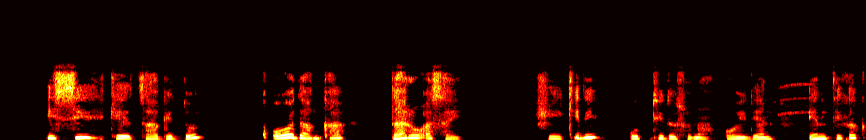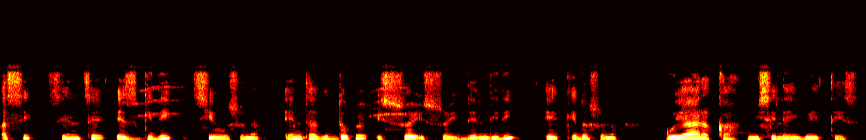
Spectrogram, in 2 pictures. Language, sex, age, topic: Gamo, male, 18-24, government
